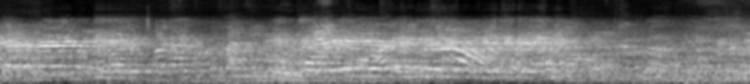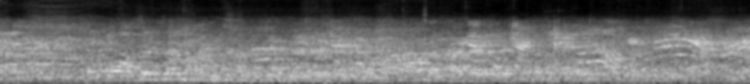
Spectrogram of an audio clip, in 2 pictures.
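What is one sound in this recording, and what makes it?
A crowd of young men and women chatters and shrieks excitedly close by.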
